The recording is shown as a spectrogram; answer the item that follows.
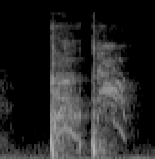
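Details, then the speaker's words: Two quick, harsh coughs from an adult man choking on water, a reflex cough, while he says he has been ill all week and cannot breathe through his nose. "That's [clears throat] okay. That's okay. I'm choking on that water, but that's okay."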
